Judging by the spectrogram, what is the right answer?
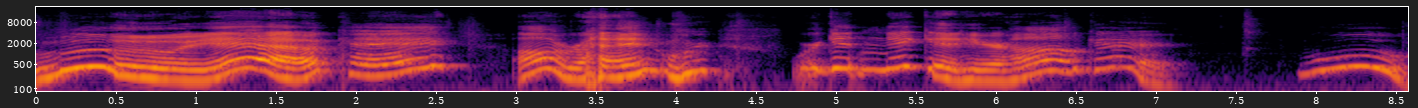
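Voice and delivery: eager, very high, loud, drawn-out character voice. Acting out a banana being peeled, all game: eager banana voice. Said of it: "The banana's all game".

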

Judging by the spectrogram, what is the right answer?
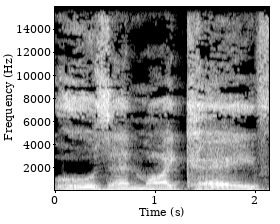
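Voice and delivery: drawn-out, cavernous growled troll voice. Narrator reading a story, the troll confronting someone in its cave, growling troll. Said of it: "growled the troll".

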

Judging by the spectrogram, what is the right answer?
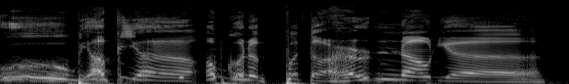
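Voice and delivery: very slow, swooping drawl with "ya" stretched. Imagining the character's dub done in a Macho Man Randy Savage voice. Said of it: "his dub is not just Macho Man Randy Savage".

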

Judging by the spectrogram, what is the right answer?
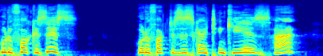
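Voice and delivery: very high-pitched put-on Irish brogue. Streaming with others who comment on the accent, speaking in an Irish accent. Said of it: "That's Colin Farrell".

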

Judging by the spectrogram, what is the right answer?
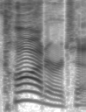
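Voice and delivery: Connarton with heavy stress on first syllable Con. Explaining that a double N draws the stress: stress on Con in Connarton. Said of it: "You would put the emphasis on the C-O-N-N".

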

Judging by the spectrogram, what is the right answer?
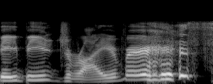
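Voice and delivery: put-on each word of Baby Drivers punched hard. Imitating Christina's closing line: imitating Christina stressing BABY DRIVERS. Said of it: "Christina goes".

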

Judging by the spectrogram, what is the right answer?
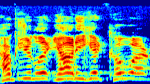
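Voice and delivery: mock, very high-pitched yell. Speaker imagines putting a question to him: mock yelling at him. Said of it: "I'm just start yelling at him".

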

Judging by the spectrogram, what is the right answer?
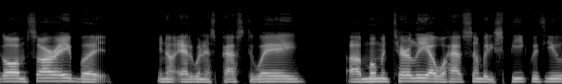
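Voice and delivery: low, calm, level, steady doctor voice. Retelling how a doctor came out to speak to a family, imitating a low, calm voice. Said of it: "it's very, like, low and calm".

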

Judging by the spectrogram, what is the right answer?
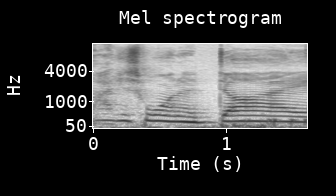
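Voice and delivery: put-on high wailing sobbing scream, "die" dragged out. Describing a film scene where the mother cries on the floor: retelling a crying scream. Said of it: "she's crying on the floor, and she's like screaming".

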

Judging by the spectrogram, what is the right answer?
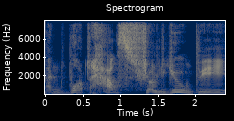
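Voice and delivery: high-pitched, very slow, deliberate delivery. Retelling a scene, voicing the Sorting Hat. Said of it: "sorting hat's like".

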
